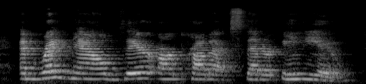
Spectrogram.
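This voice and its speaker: Audible room echo surrounds a woman whose high pitch comes with a bright, sharp tone. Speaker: vlogger reviewing an online business course. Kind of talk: casual monologue to camera. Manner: animated; halting, many fillers.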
